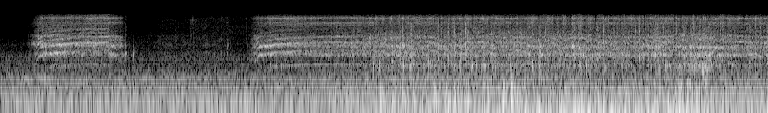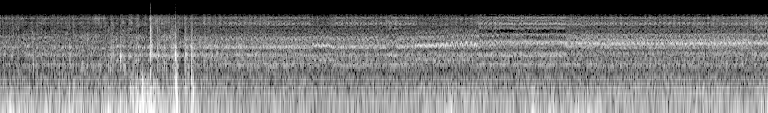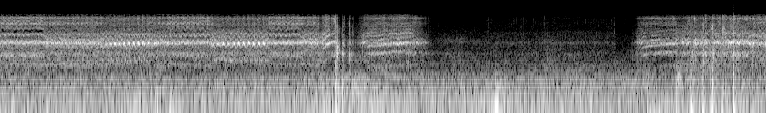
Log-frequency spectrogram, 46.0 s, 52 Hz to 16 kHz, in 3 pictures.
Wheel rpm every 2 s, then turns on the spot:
100, 30, 70, 160, 160, 160, 160, 160, 160, 190, 180, 180, 180, 180, 180, 180, 180, 180, 160, 60, 20, 40, 150.
2-4 40-42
